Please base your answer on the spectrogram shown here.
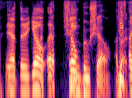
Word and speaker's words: Buechele: Shane Buechele.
